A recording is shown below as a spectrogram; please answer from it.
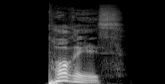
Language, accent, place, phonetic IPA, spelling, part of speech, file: German, Germany, Berlin, [ˈpɔʁeːs], Porrees, noun, De-Porrees.ogg
- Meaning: genitive singular of Porree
